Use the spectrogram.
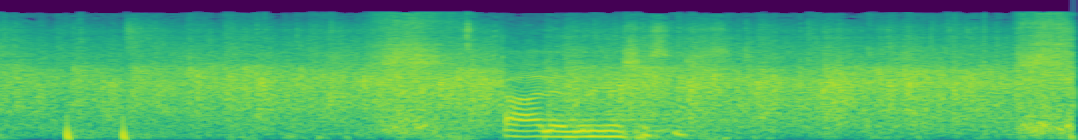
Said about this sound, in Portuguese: Aleluia, nós aplaudimos o teu nome, Jesus.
